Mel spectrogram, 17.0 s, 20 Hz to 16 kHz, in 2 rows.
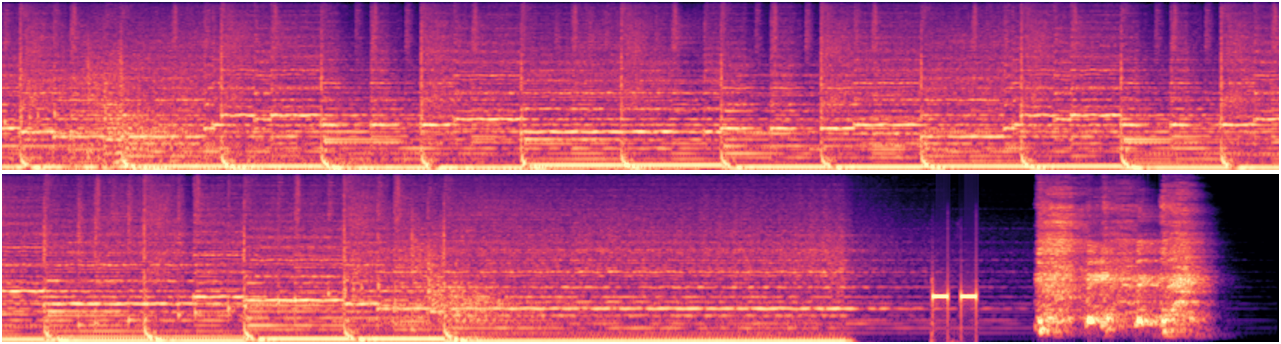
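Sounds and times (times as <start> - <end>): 
instrumental music: 0.0 - 14.6
loud raspy cough: 15.4 - 16.7.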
